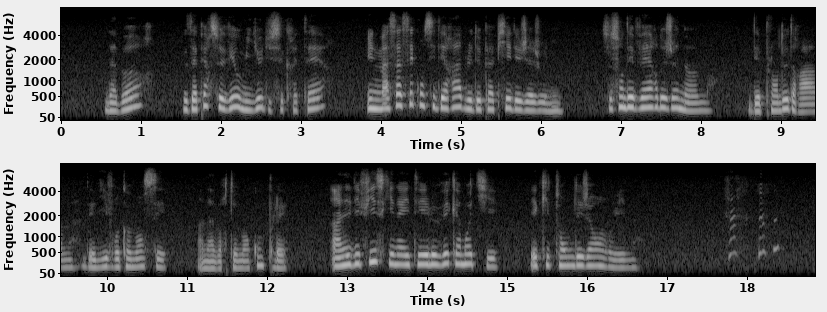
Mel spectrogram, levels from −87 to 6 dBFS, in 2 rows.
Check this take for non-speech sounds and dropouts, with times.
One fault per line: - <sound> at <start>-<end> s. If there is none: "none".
- laugh at 17.7-18.5 s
